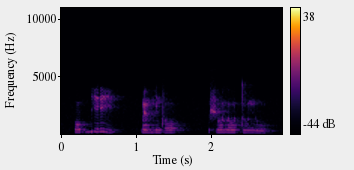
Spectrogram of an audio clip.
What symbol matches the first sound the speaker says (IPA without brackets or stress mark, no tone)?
o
